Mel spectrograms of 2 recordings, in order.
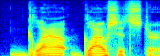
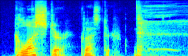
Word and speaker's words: Gloucester: So Gloucester is probably how it's pronounced, right? Gloucester. Gloucester, like Worcester, right? Yeah. Gloucester.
